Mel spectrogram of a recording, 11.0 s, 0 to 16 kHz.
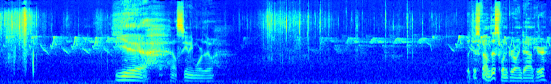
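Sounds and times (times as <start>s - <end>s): highway traffic rumble: 0.0s - 11.0s
leaves crackling underfoot: 0.0s - 11.0s.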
